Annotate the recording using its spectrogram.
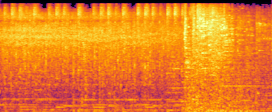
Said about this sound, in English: The windows shatter, and Cat shakes himself in the aftermath.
